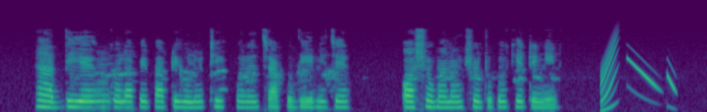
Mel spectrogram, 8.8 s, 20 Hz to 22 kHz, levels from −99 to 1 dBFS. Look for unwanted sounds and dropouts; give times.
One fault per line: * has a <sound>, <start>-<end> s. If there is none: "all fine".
* has a chirp, 7.5-8.5 s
